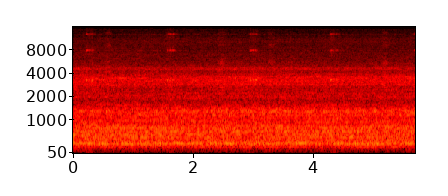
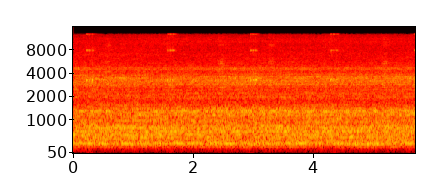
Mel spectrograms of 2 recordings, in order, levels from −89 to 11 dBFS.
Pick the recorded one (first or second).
second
